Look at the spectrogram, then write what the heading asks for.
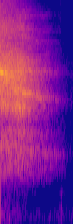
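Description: A single long lion's breath yoga exhalation, a forceful, breathy rush of air that starts strong and steadily fades out over about a second, close and alone.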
